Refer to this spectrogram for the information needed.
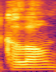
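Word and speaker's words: Colón: And Colon, by the way, is the way you pronounce the last name. Colon is actually the Spanish pronunciation of Columbus or Colombo.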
